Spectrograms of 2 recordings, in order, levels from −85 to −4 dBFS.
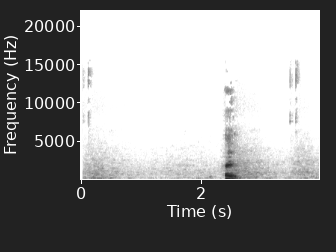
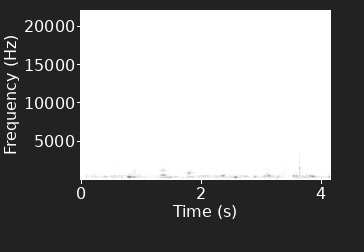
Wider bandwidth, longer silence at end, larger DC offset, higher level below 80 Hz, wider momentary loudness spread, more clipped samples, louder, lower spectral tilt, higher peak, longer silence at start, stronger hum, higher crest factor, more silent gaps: first, 15.5 kHz vs 10.5 kHz; first, 1.3 s vs 0 s; neither; first, -68 dBFS vs under -90 dBFS; first, 29 LU vs 10 LU; neither; first, -19 LUFS vs -64 LUFS; first, -6 dB/octave vs -4.5 dB/octave; first, -2 dBFS vs -44 dBFS; first, 2.4 s vs 0.05 s; neither; first, 26 dB vs 20 dB; neither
